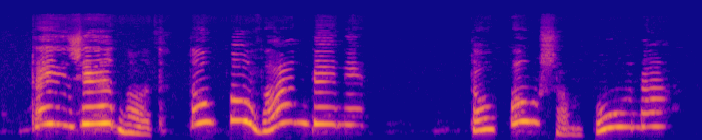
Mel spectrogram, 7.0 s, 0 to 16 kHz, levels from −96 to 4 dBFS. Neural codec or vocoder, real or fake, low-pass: none; real; 10.8 kHz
